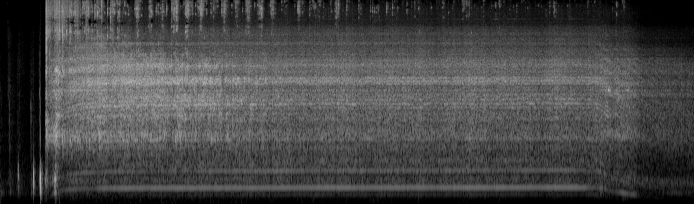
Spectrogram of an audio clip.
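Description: A blender motor whirs loudly, grinding dry spices, then winds down.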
